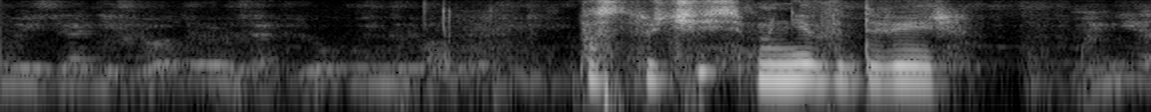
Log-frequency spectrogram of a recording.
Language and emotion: Russian, neutral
